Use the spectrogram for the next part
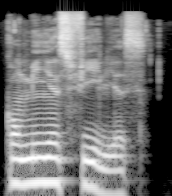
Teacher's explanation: The LH sound in Portuguese is pronounced lha, like in the word million.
